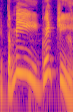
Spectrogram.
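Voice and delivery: high-pitched, slow, stretched-out video-game voice. Comparing a teleport pipe to a game, saying the Grinch line as Mario. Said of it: "What a great Grinchy".

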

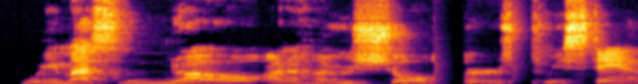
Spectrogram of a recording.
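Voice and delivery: very loud, big, booming lecturing voice. Recall the man who taught you the history of the field, imitating a booming voice. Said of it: "I can remember his booming voice".

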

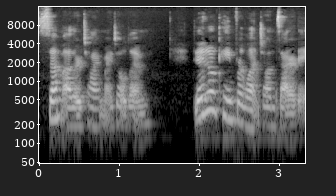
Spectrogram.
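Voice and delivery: plain reading voice

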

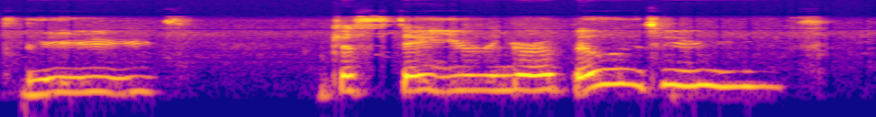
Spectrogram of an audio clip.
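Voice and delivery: eerie, spooky ghost-like voice. Talking to themselves while playing a game, in a ghostly voice. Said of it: "I don't know why I'm talking like a ghost".

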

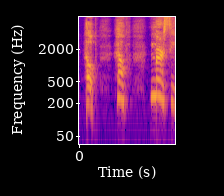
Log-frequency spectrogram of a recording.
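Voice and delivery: faint, feeble, high, weak cry. Narrating a story, the witch cries after the fleeing children in a faint voice. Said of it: "cried the witch in a faint voice".

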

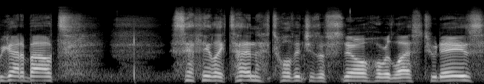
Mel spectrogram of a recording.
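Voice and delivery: out of breath. Vlogging after trekking through fresh snow, a little out of breath. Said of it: "I'm a little out of breath here".

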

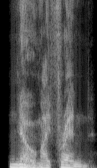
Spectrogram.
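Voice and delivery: hushed whisper. Reading a children's story, the weasel answers the rabbit: whispered. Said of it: "she whispered".

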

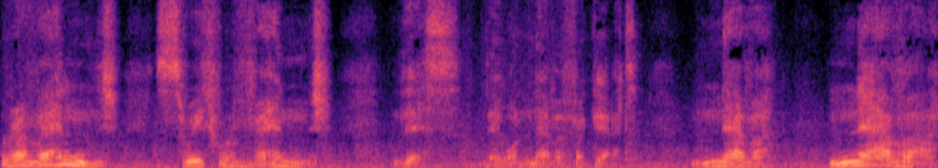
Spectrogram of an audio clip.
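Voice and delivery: frenzied, spiteful, drawn-out deranged raving. A deranged man gloats while dancing wildly, raving with malice. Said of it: "deranged ramblings had risen to a frenzy of malice and spite".

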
